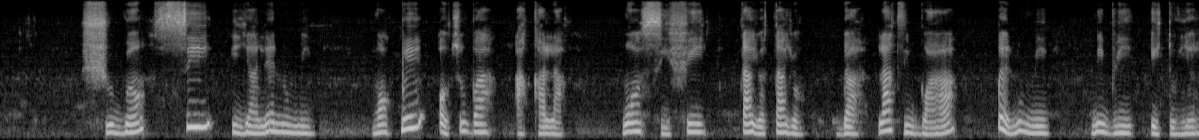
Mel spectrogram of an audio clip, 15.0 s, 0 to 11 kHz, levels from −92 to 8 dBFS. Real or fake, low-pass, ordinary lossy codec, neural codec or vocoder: fake; none; none; vocoder, 22.05 kHz, 80 mel bands, HiFi-GAN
